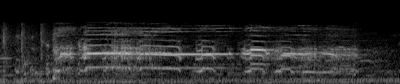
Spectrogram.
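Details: Kukuak Balenggek rooster in a crowing contest in Solok city, staked in the ground, producing a sustained three-second crow of linked harmonic segments that step along before ending, with a few clicks before it starts.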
